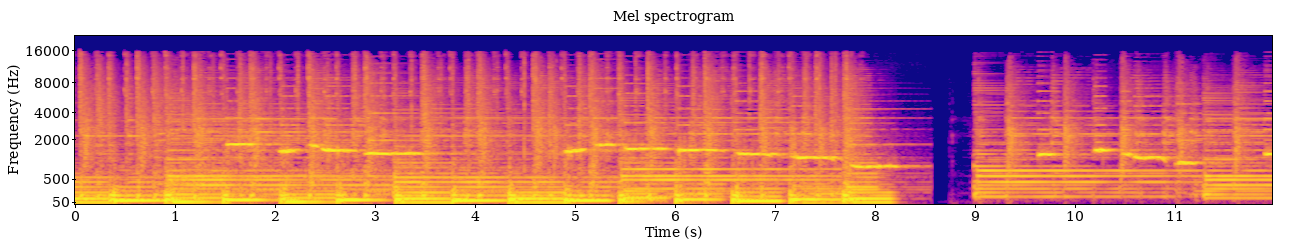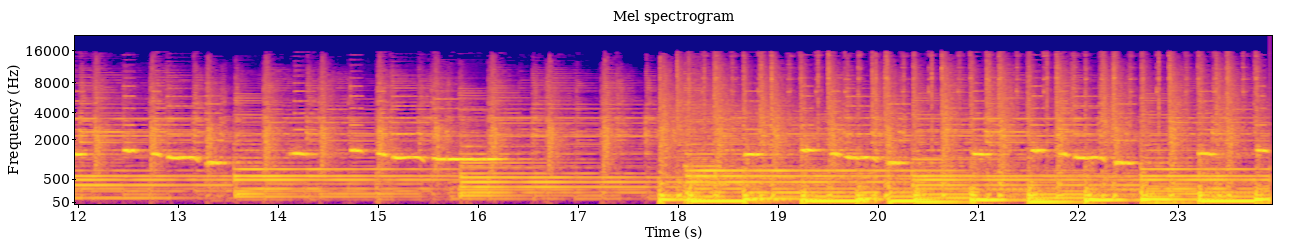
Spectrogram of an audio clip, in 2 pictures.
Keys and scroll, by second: 1.0 y.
